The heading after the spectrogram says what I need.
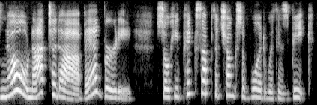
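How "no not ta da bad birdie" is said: slow, louder scolding; scolding the bird. Retold or imitated. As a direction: tell off a naughty pet. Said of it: "she goes".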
